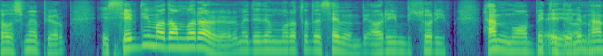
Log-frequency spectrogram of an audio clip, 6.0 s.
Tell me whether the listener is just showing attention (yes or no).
yes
